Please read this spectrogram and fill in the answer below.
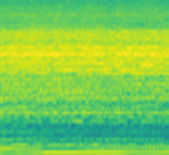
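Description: Thrash metal recording: heavily distorted electric guitars and bass playing a dense, steady passage.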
